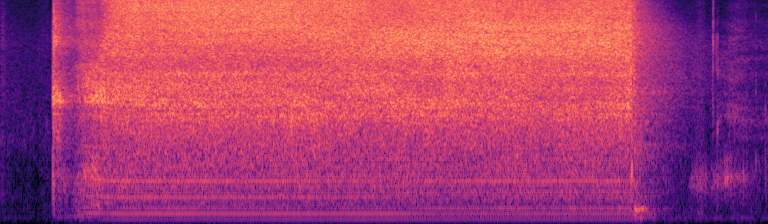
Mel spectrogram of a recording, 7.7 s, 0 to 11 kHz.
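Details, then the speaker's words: AR635 3 GPM pressure washer with an Armor Drift foam cannon: the pump starts, then a loud, steady airy hiss with a low hum holds about five seconds. Normal hiss from the cannon's aerating filters. "You can also audibly hear it. It sounds like a hissing cat out of this foam cannon, meaning that it's got some different type of filters up front here to actually aerate it a little bit more."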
